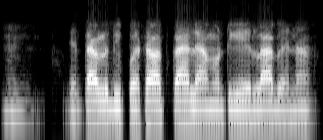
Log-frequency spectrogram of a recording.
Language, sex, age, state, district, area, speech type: Odia, male, 45-60, Odisha, Nuapada, urban, conversation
